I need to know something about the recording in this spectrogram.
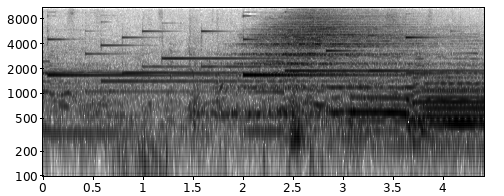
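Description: Marching band front ensemble playing a soft mallet passage: struck notes at many pitches ring on and overlap, like vibraphone and chimes. A cymbal-like wash swells in about halfway through and fades.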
